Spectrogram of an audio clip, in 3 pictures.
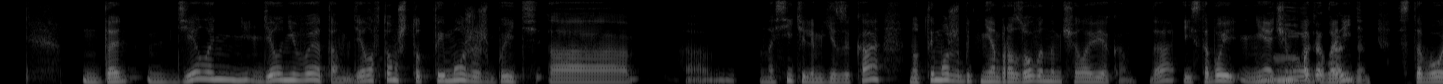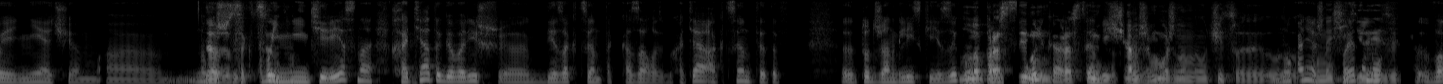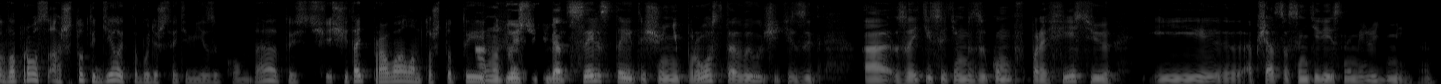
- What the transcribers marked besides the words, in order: tapping
- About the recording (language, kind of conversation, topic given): Russian, podcast, Когда вы считаете неудачу уроком, а не концом?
